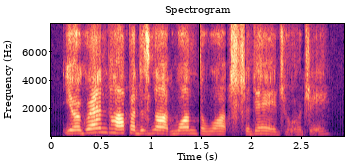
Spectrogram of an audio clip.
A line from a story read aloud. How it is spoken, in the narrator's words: he said gravely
